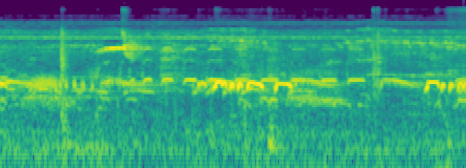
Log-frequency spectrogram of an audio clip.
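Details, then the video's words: Local Indonesian zebra dove giving repeated soft, trilled cooing phrases in quick bursts, answering after a single lure call, with a thin high whistle from another bird and faint background noise. "Perkutut Lokal Gacor Suara Besar"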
